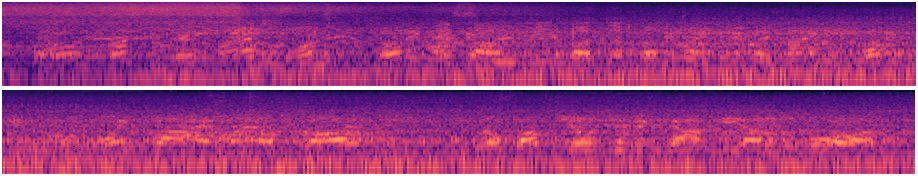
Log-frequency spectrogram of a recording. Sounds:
vehicle, speech, truck

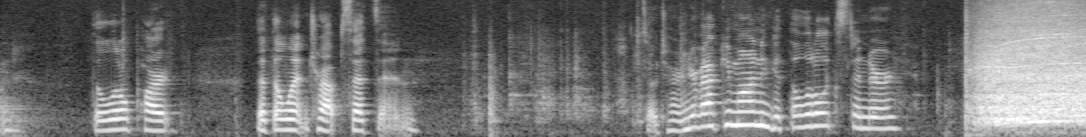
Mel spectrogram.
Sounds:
speech, inside a small room

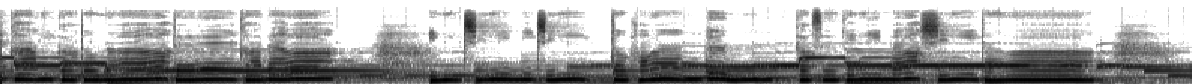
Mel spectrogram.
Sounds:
music

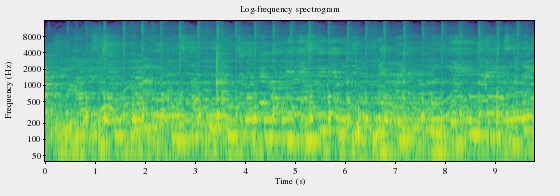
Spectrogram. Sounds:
jazz, music, orchestra

